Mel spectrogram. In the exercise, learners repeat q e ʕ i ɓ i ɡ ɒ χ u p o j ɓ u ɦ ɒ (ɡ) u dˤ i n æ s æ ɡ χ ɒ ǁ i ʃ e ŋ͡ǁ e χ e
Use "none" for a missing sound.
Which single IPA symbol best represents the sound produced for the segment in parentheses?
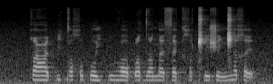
ɓ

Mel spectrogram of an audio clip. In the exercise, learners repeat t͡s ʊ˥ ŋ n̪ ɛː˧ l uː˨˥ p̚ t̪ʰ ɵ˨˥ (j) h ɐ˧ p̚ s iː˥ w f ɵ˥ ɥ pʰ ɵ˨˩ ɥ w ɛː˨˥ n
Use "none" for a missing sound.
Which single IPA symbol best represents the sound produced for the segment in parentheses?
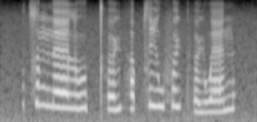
ɥ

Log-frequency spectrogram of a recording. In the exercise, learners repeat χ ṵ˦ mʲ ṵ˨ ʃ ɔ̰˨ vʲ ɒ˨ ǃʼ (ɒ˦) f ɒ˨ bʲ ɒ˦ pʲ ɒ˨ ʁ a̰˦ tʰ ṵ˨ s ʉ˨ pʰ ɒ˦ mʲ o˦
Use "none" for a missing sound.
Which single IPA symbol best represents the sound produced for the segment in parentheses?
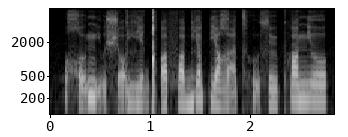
ɒ˨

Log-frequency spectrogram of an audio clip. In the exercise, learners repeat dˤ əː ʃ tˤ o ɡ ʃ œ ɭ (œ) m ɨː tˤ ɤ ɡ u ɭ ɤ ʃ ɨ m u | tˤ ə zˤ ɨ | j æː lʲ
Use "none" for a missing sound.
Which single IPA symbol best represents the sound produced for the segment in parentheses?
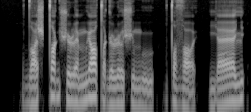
æ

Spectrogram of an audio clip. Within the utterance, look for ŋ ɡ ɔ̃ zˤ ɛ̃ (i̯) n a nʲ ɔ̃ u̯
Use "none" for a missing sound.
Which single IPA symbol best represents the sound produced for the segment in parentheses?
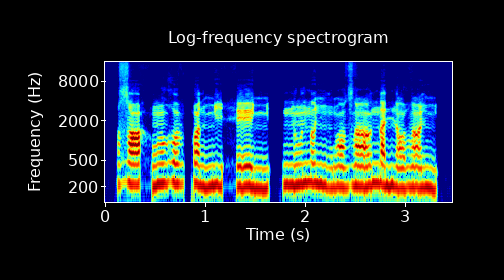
u̯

